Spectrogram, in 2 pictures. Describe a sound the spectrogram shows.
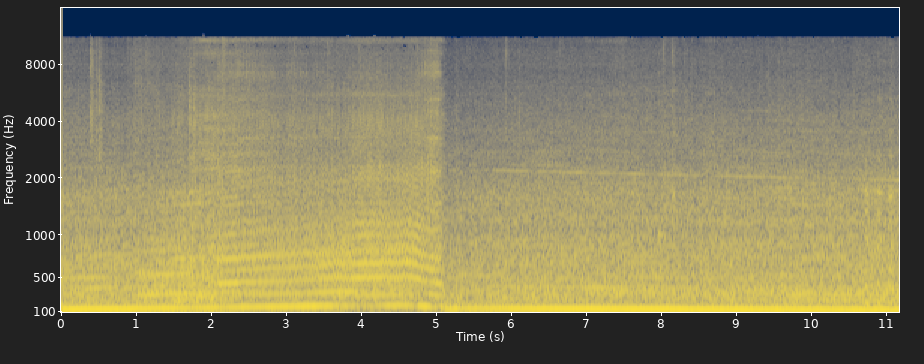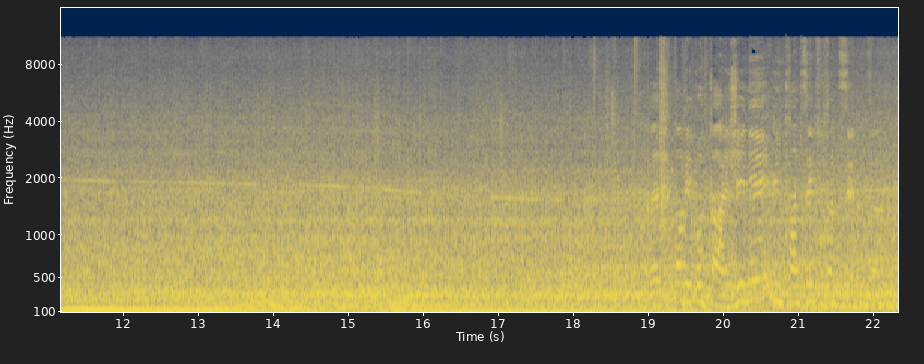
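A car engine roars loudly from inside the car, rising in pitch as it revs and dropping at each gear change.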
